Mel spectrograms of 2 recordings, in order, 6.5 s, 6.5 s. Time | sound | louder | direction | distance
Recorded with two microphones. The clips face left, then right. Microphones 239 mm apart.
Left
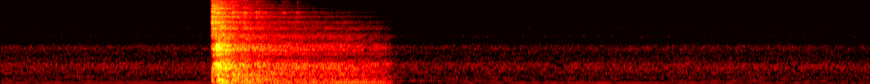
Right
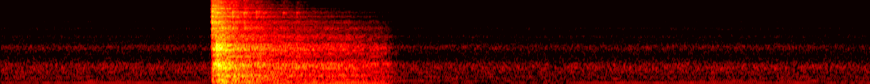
1.6 | a door slam | left 1 dB | 35° left (ahead or behind) | 1.7 m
